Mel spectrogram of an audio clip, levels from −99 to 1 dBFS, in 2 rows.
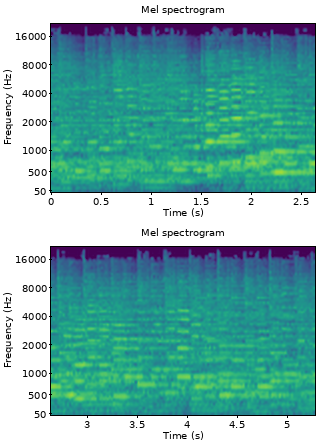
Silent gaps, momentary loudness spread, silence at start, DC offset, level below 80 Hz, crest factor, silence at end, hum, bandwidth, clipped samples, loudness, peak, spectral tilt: none; 7 LU; 0 s; under 0.1%; -58 dBFS; 16 dB; 0 s; none; 19.5 kHz; under 0.1%; -19 LUFS; -4 dBFS; -0.5 dB/octave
